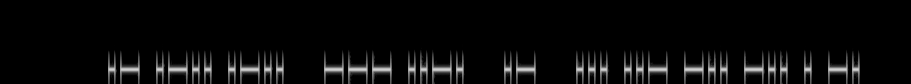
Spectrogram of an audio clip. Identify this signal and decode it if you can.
Morse code, heard as a keyed tone, about 20 wpm, 700 Hz. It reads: ALL OF A SUDDEN
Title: Sets of 4 Words 20wpm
